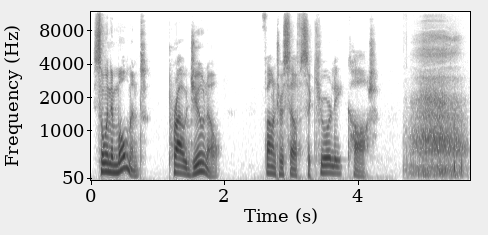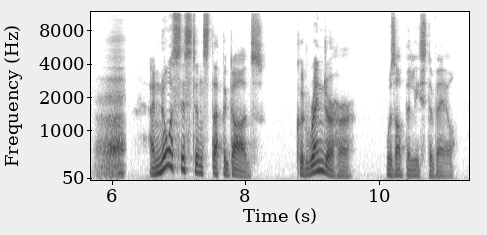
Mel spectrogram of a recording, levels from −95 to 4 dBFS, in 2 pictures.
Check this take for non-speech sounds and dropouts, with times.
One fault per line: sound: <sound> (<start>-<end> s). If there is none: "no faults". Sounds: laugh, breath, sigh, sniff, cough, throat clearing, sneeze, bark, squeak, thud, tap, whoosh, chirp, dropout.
sound: breath (4.7-6.2 s)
